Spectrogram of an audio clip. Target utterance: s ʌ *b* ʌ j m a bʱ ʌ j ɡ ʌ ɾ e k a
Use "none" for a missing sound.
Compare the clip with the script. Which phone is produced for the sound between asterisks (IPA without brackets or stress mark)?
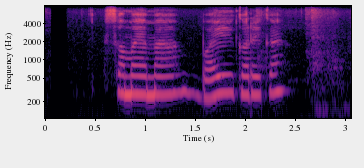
m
